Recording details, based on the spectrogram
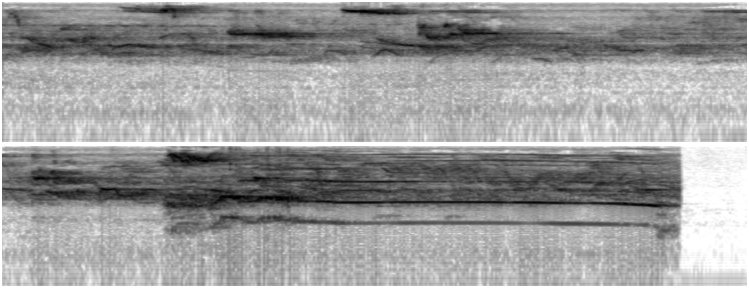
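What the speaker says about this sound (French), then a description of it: "écouter les bruits relaxants des oiseaux" A rooster crows loudly nearby, a long drawn-out call near the end, while smaller birds chirp and sing in bursts around it.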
